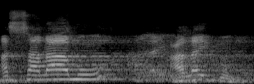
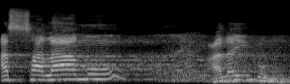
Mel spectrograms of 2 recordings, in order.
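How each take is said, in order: The two takes are said the same way.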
